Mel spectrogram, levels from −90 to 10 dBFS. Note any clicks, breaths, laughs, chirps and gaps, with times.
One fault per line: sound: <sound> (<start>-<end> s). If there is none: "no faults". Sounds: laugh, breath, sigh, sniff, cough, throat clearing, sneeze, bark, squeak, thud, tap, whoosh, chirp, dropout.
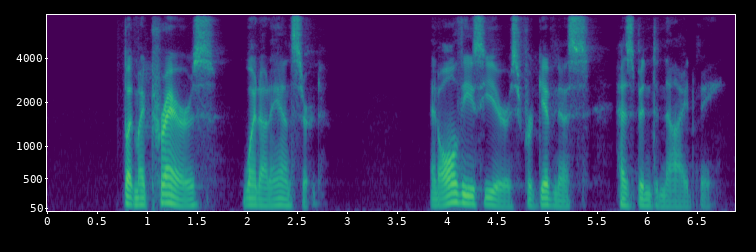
no faults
